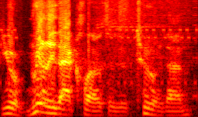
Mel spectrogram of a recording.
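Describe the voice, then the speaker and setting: A man's voice: medium pitch, fast, a bit bright, husky. A man voicing a stern video game lawyer who presses a witness in a pointed, dramatic manner. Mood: stern, pressing. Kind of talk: amateur video game dub. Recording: music behind the voice.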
